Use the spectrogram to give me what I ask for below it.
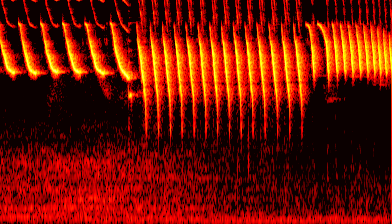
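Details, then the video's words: Canary singing as training material. Rapid looping syllables speed into a long, even tour of sharp downward whistles, repeated roughly four times a second, closing in a tight fast roll. "Canary singing in the wild | Canary training"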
